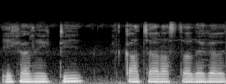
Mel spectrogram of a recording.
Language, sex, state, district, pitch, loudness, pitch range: Bengali, male, West Bengal, Alipurduar, 125 Hz, -13 LUFS, 125-130 Hz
